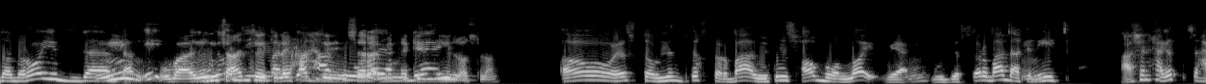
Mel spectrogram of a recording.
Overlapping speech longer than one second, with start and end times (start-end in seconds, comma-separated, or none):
1.0-4.7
